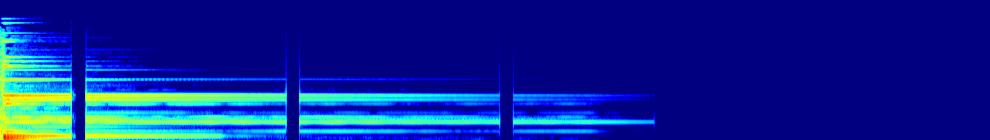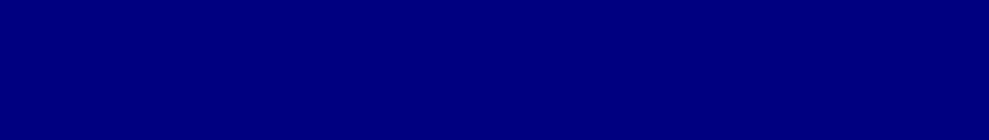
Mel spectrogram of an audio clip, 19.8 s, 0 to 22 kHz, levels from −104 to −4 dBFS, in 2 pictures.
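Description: Gaps at joins of encoded pieces at 0.71, 2.86 and 5.00 s, about 2 s apart, each 136 to 150 ms long: untrimmed encoder delay and last-frame padding open silences with smeared edges before the sound resumes.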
